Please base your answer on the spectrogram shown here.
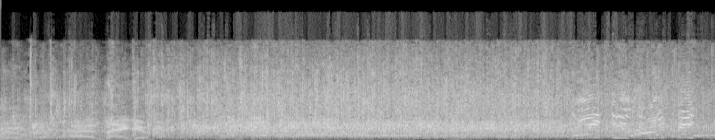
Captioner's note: cheers and applause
